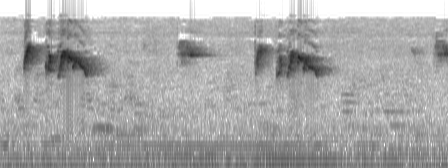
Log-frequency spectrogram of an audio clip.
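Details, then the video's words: Red-whiskered bulbul calling its flock: bright chirpy phrases of slurred notes falling from high to mid pitch, given in two bursts about three seconds apart with a short softer note between, over a quiet low hum. "chào mào gọi bầy"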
